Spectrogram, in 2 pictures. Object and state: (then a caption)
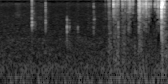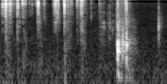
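Dry bar of soap being carved. A utility-knife blade carves and scrapes flakes off a solid, dry oval bar of soap with a dark blue shell and green interior, held in a hand with long nails. A few faint ticks give way to a dense run of bright, crisp scraping and crackling bursts, with a fuller, louder crunch near the end.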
